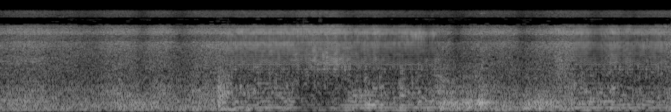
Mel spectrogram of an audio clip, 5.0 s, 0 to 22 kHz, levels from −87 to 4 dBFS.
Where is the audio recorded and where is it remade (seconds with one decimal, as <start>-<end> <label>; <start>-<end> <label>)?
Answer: 0.0-1.7 recorded; 1.7-3.3 remade; 3.3-4.3 recorded; 4.3-5.0 remade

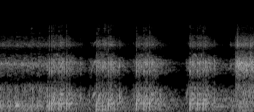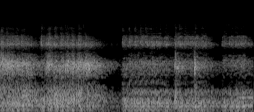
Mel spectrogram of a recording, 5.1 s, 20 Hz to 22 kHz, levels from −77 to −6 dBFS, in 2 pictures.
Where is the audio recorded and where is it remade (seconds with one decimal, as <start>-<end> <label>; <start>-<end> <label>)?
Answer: 0.0-5.1 recorded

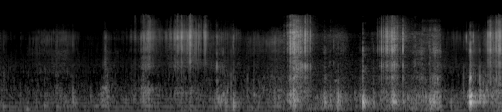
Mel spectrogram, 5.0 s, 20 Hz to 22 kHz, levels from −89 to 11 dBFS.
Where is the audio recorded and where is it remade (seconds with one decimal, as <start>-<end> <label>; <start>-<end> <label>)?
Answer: 0.0-2.8 remade; 2.8-4.4 recorded; 4.4-5.0 remade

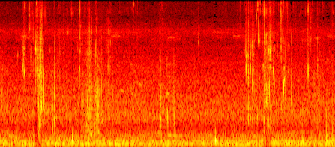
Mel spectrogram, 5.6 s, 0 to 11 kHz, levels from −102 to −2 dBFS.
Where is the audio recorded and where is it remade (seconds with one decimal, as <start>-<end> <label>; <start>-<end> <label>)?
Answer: 0.0-2.4 remade; 2.4-5.6 recorded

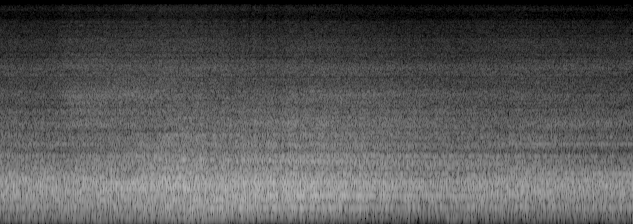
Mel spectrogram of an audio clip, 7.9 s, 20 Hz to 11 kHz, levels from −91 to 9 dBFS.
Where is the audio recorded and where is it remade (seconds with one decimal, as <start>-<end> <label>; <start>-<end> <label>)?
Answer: 0.0-6.4 remade; 6.4-7.0 recorded; 7.0-7.9 remade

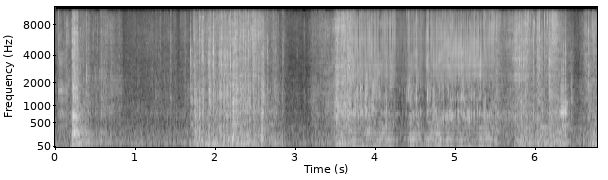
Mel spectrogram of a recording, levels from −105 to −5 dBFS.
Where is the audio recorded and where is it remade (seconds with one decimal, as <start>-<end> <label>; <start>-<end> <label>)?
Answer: 0.0-3.7 recorded; 3.7-5.5 remade; 5.5-6.8 recorded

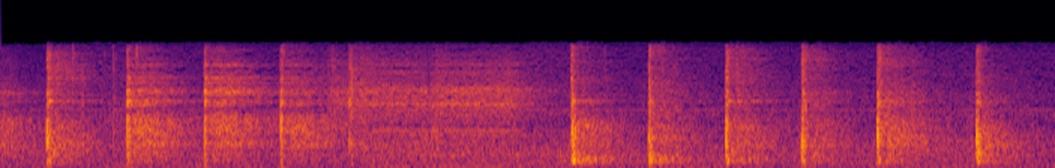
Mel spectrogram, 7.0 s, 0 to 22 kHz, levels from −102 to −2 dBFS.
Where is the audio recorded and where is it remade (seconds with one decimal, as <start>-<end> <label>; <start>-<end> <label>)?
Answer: 0.0-2.4 recorded; 2.4-3.8 remade; 3.8-4.5 recorded; 4.5-6.4 remade; 6.4-7.0 recorded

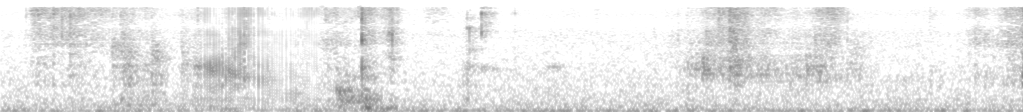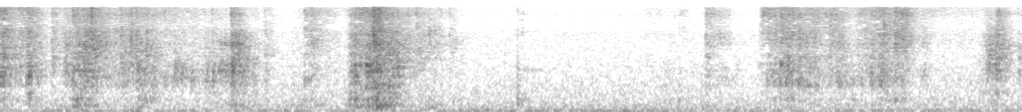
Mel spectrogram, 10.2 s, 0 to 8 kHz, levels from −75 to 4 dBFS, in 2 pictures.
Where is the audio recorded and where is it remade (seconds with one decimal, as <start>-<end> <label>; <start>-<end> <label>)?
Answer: 0.0-1.0 recorded; 1.0-1.6 remade; 1.6-10.2 recorded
